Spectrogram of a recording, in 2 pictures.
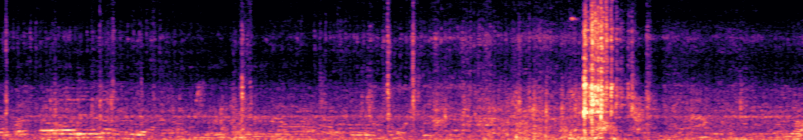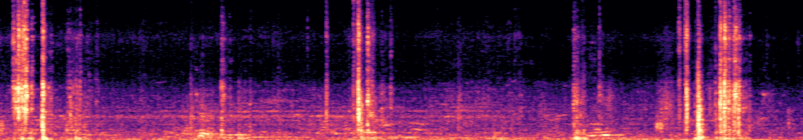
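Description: Scissors snipping fishtail fern leaves and stems: a handful of sharp cuts at irregular intervals, some in quick pairs, with leaves rustling between them.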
